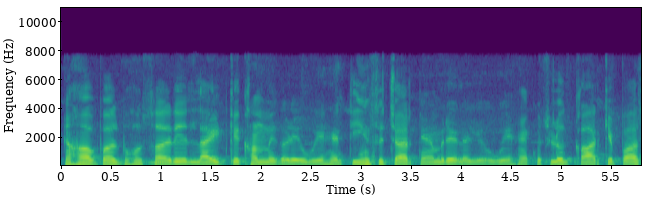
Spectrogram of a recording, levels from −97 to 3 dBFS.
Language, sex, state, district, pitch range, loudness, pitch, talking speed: Hindi, male, Madhya Pradesh, Umaria, 140-155 Hz, -18 LUFS, 150 Hz, 225 wpm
